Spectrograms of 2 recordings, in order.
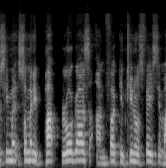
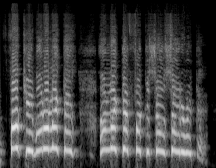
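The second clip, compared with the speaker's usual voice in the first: high-pitched screaming character, very loud; Ricky's outraged shriek; 11 dB louder than usual. Acted. Ricky rejects the cousin.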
